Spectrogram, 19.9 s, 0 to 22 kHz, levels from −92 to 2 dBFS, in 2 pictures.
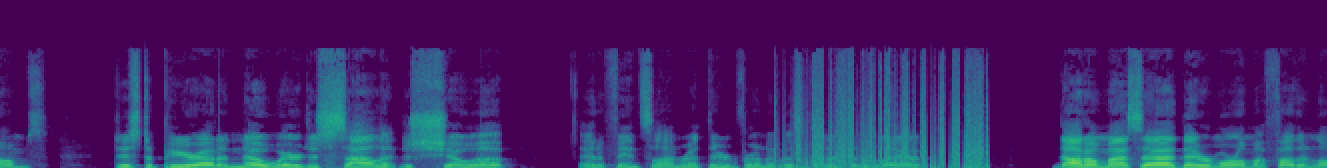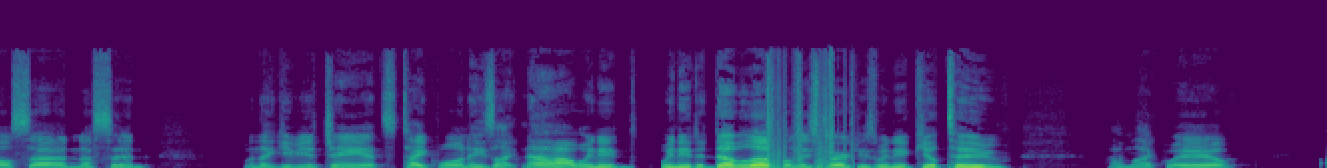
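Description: Overlap between stream segments first appears at 1.65–1.67 s, then 2.63–2.65 s, 3.61 s after "just show", 4.58 s between "at a" and "line right there in", and 5.58 s after "line right there in", roughly once per second, matching one-second segments. Where adjacent segments' time stamps overlap, playback discards the shared stretch even though that speech wasn't duplicated, so 8 to 22 milliseconds vanish and the waveform jumps. Each gap is a small click or skip.

Loose connector crackle then runs from 5.82 to 7.42 s: a worn or dirty contact rapidly making and breaking chops the signal into an irregular burst of scratchy crackle. One more segment overlap skip follows at 7.52 s, on the same one-second rhythm. The crackle returns at 15.71–16.36 s as a shorter scratching burst.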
